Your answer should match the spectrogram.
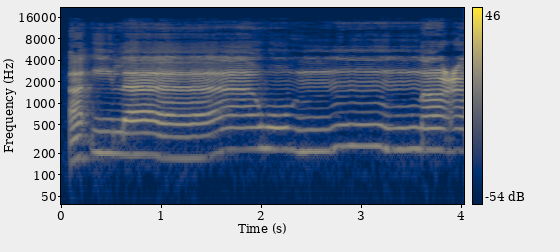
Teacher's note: تنوین کے بعد حروف یرملون میں سے میم آ گیا تو یہاں پر ہم نے ادغام مع الغنہ کرتے ہوئے غنہ آنے کی آواز دینی ہے.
